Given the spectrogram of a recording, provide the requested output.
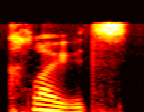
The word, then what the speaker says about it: clothes: pronunciation of the word clothes so here's the phonemic script and my top tip for this word is to notice that this is actually one syllable it's not divided into two syllables so when a native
